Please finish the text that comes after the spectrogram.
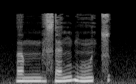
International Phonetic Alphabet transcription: ɜmːɛ̤sɾɛŋ bũt͡s

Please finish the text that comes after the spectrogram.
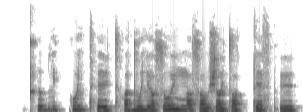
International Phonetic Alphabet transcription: kʰɨblʲɨkːulʲtʰey̯ tʰʌdulʲɔ suy̯nːɔ sɔu̯ʃʌy̯tɔ tːespʼy

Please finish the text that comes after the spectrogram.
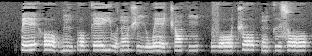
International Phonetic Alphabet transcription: k͡peː˦hoː˦˨ɡ͡bĩ˧ ɡ͡bo˦˨keː˦ ju˨ɗũ˦ʃiː˨weː˦˨ t͡ʃɔ̃˦ki˦ | voː˨t͡ʃoː˦ pũ˨kɨ˧ zoː˦

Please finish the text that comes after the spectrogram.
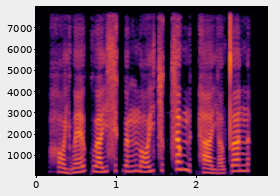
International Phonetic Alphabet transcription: hɔː˨˩jwɛː˨˥ kʷaː˨˧jsɪ˧k̚œː˨˧ŋ n̪ɔː˨˥jt͡sʊ˧k̚sɐ˥wn̪ɪ˨k̚ haː˨˩j ɐ˨wt̪ɐ˥n

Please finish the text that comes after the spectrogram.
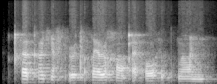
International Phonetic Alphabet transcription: qʰɨkʼɐ̃ çɑ̃spʼə˞tʼəq jə˞ χɑ̃qʼe hɔhɛ kʷʰɑ̃ɲ

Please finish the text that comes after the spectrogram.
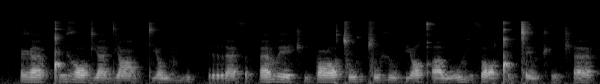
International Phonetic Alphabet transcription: ɣæː˨˩pǃe̤˩˥ ɣɒː˨˩ɡjæ˨˩ di˨˩ʕi̤˨˩ptʲɒː˨˩wvi̤˩˥ | ræ˨˩θ | æ˩˥veː˨˩ t͡ʃʼi̤˨˩pʕɒː˩˥ǀuː˩˥d ǀu˨˩ʒuː˨˩pʲɒː˩˥ qʼæ˨˩ wuː˩˥ɣi̤˩˥θɒː˨˩ ǃe̤˩˥ ǀe˨˩wt͡ʃʼe̤˩˥ t͡ʃʼæ˨˩

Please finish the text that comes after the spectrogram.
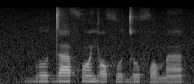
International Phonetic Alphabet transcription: ɡ͡bo˦ da˦ fɔ̃˦jɔ˧ fo˧do˧fɔ˨mã˨˦

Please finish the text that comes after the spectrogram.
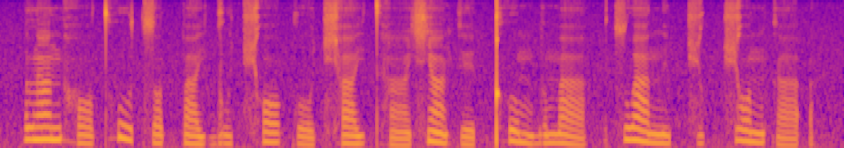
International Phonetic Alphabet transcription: lã˦nhɔ˨˩t̪ʰu˥˧ t͡sɔ˨t̚pa˨˩jɡu˨˩ t͡ɕʰɔ˦ko˨˩t͡ɕʰa˧jt̪ʰã˨˩ ɕã˥˧ke˨t̚ kʰo˥˧mbə˦ma˥˧ | t͡swa˥˧n̪i˨p̚t͡ɕu˨k̚ ɕɔ˥˧nka˨ʔ

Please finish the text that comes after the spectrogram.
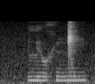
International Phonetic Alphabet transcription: lʲoxĩŋ͡ǁi

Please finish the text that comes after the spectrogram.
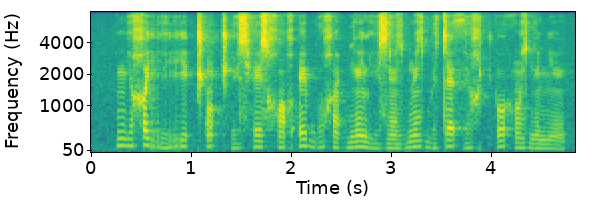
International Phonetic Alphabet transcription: nʲe̤˦χɨ˦rʲɛ̤˨ rʲe˦ʔt͡ʃʼõ˦ʔt͡ʃʼe̤˨zhe˦z χõ˨χʔe˦bo̤˨˦χɛ̃˨ʔ ɡẽ˦lʲe̤˨zɛ̃˨z bẽ˦zbɛ̤˨tɛ˦θɛ̤˨˦χ t͡ʃʼo˦hõ˨z ɡẽ˨nʲẽ˨

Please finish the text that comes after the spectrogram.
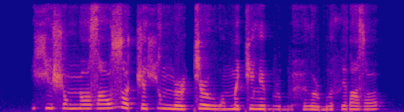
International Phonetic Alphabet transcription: çiʃɔ ŋə˞ zˤiu̯ zˤʏ t͡ʃəço ŋə˞ɭ cə˞u̯ wɔmɛcʏlʲə bʏɭbʏhʏ ðoɭbəθi ɾɛzˤo

